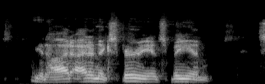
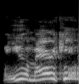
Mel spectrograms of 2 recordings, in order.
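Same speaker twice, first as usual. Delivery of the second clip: friendly stranger; 9 semitones higher, faster than usual. Retold or imitated. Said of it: "he goes".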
